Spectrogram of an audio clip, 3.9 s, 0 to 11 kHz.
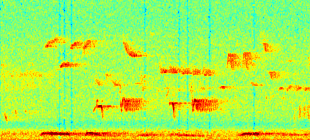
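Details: Greater spotted eagle at its nest on 26 April 2020, arriving to take its turn incubating and giving a sky-call telling its mate to fly off: low, hollow, yelping notes about once a second, with thin high songbird twitters behind.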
